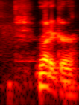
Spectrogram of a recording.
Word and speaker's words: Rudiger: Rudiger. Rud. Yeah. Like Dud. Like Ashley Judd.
